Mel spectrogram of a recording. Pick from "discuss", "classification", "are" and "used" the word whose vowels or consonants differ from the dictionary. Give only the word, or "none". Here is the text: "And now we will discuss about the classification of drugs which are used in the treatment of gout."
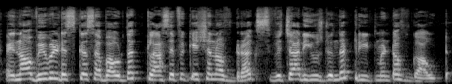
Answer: none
